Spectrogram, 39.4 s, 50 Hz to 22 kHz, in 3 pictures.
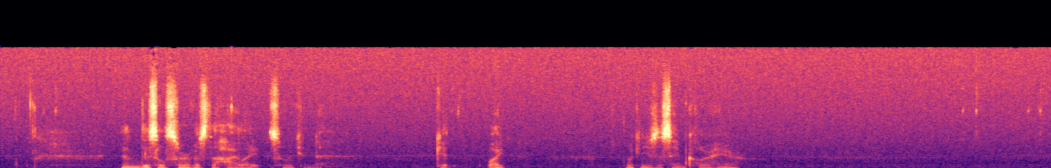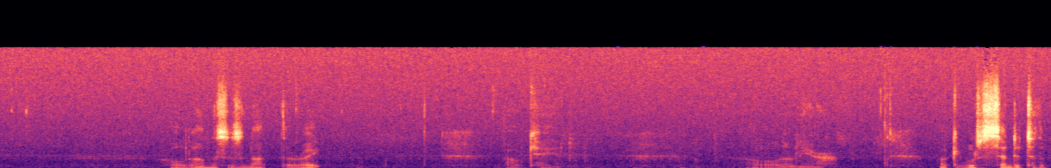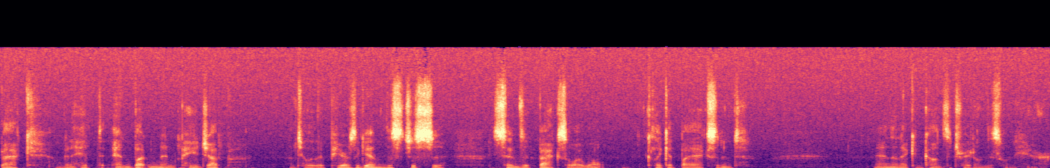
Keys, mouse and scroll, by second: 0.4 click, 5.6 click, 12.0 click, 12.8 click, 15.6 F1, 16.6 click, 17.3-19.4 drag, 20.0 ctrl+z, 21.5 ctrl+z, 22.4 ctrl+z, 27.2 End, 28.4 Page_Up, 30.0 click, 30.9 click, 32.3 End, 33.0 Page_Up, 34.2 click, 35.2 click.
